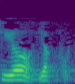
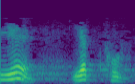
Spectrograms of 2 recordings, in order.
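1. صوت 'ya' ثقيل وغليظ. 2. صوت 'ya' خفيف ورفيع. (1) "ما نقولش يا يكفر" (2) "هنقول يا يكفر"

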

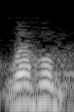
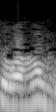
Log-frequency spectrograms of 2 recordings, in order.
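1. الواو في البداية تُنطق خفيفة ورفيعة جدا. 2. الواو في البداية تُنطق ثقيلة وممتلئة. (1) "هنقول وهم رقة قوي" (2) "ما نقولش وهم بقى"

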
